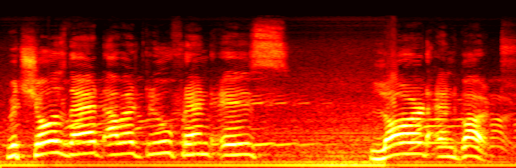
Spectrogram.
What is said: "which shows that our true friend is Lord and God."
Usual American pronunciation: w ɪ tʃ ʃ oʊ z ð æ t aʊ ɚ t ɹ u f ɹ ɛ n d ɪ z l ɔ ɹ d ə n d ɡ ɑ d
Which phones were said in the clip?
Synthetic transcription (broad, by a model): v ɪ tʃ ʃ oʊ z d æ t aʊ ɚ t ɹ u f ɹ ɛ n d ɪ z l ɔ ɹ d ə n d ɡ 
